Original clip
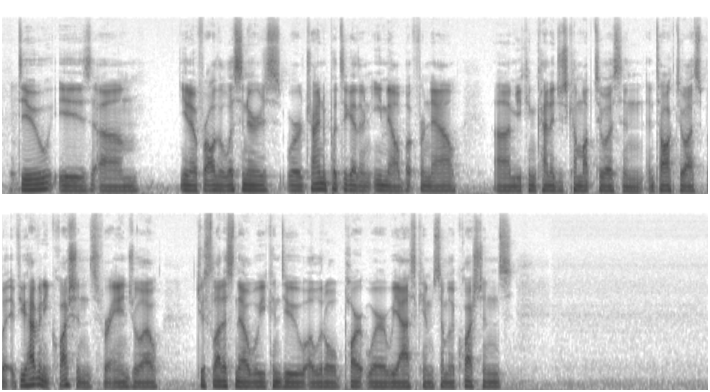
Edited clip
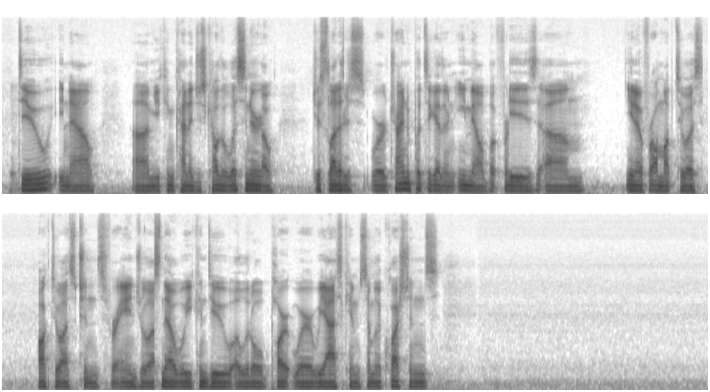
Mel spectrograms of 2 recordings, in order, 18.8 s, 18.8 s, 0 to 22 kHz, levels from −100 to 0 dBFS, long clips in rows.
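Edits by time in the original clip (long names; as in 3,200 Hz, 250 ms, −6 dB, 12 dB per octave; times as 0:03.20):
0:00.82–0:02.79: swap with 0:05.64–0:07.65
0:08.26–0:08.82: fill with room tone
0:09.36–0:10.34: remove
0:11.34–0:12.42: move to 0:03.43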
